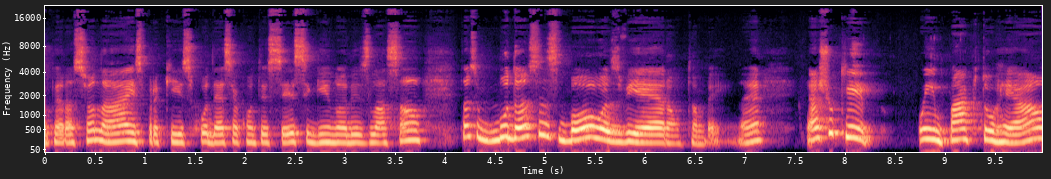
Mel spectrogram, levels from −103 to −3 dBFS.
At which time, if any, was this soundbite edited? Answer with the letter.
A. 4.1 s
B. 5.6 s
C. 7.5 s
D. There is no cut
D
